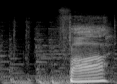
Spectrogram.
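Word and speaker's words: pho: a deep appreciation for fa which is spelled pH and you probably say it fo but it's really I knew it was fa you know how I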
